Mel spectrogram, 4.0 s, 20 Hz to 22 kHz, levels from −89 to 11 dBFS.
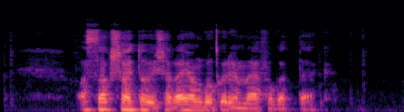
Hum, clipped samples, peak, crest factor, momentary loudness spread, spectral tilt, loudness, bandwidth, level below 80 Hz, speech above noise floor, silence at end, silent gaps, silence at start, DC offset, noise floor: none; under 0.1%; -2 dBFS; 18 dB; 12 LU; -6.5 dB/octave; -19 LUFS; 7.6 kHz; -50 dBFS; 47 dB; 0.9 s; none; 0.8 s; under 0.1%; -65 dBFS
